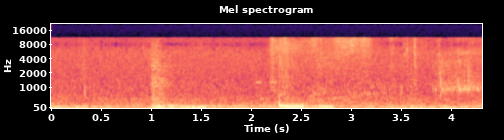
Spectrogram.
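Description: A heavy metal door slides open with a deep rumble.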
